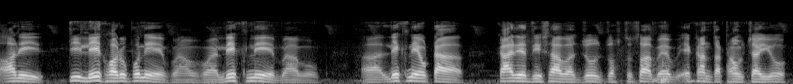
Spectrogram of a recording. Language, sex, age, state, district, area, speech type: Nepali, male, 60+, West Bengal, Jalpaiguri, urban, spontaneous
